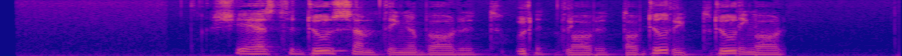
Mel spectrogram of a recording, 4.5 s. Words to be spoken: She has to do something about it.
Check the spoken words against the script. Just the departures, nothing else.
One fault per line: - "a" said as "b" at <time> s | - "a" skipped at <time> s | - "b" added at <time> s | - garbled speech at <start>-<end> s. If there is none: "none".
- garbled speech at 2.6-3.9 s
